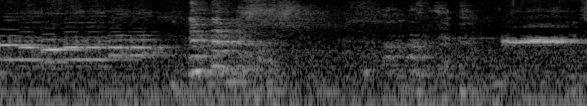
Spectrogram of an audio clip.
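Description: Dial-up modem connecting, played back faintly: a quick run of dialing tones stepping in pitch, then a steady high tone near the end.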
